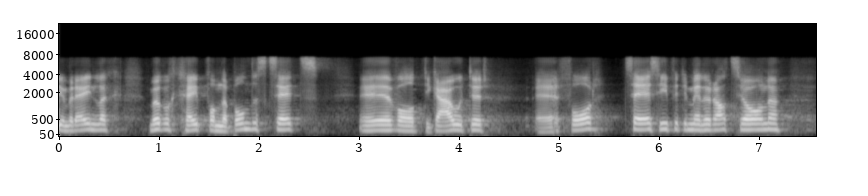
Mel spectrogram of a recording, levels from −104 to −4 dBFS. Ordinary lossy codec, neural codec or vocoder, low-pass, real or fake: none; codec, 16 kHz, about 1 kbps, DyCAST, with the encoder's durations; 7.2 kHz; fake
